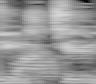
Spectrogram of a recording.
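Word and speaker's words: Wachter: W-A-C-H is actually pronounced Watcher. Don't correct me. T-E-R-H-A-U-S.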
